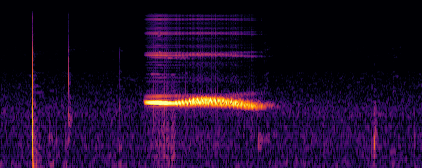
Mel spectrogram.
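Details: Female small-billed tinamou from Brazil giving a long, clear whistled note, level and slightly falling as it fades, between scattered dry clicks before and after.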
